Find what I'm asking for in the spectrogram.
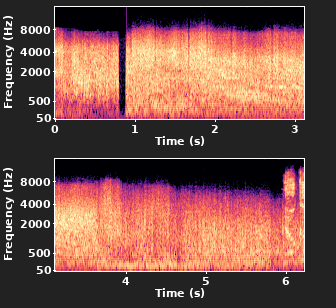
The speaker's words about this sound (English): Let's try laser torpedoes.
